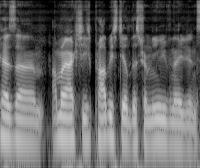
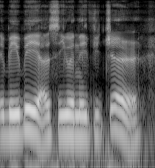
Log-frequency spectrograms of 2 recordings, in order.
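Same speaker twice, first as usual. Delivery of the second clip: put-on French accent; 3 semitones higher, 4 dB louder than usual. Told the last try wasn't French, the speaker tries again: fake French accent. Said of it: "do French".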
